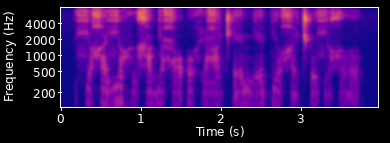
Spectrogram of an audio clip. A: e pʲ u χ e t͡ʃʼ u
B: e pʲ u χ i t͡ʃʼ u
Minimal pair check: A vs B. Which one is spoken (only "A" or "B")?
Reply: A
